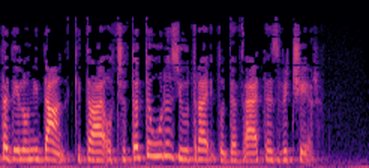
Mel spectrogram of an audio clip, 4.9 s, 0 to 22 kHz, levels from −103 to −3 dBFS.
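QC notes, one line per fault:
Throughout: AAC compression. Nothing sounds above 14 kHz, and sibilants and sustained sounds carry a smeared, fizzy, warbling texture. This is likely AAC-LC at a rate that fits about 32 kbps. A plain low-pass filter would dull the top without this smearing.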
